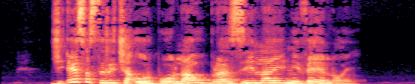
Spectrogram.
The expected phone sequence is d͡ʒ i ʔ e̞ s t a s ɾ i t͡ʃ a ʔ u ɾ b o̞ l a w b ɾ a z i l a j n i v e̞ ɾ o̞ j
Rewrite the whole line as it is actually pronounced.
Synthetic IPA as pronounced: d͡ʒ i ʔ e̞ s t a s ɾ i t͡ʃ a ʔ u ɾ b o̞ l a w b ɾ a z i l a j n i v e̞ l o̞ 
